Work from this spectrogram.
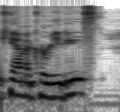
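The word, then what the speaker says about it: Kanakaredes: It's scary, like even Kanakaridis, you look at it and you're like, oh my God, there's so many letters. But it literally, there are no silent letters. It's exactly as it's spelled.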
